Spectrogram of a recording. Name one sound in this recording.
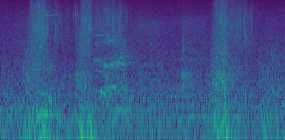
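A sword swings and strikes with sharp whooshes.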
